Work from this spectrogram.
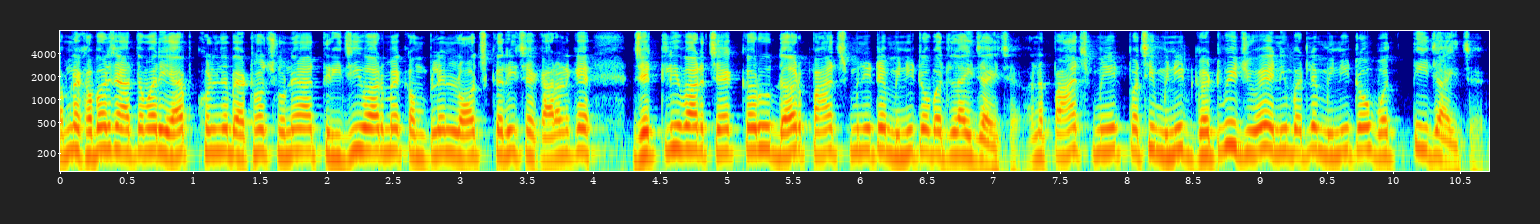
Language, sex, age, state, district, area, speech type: Gujarati, male, 30-45, Gujarat, Surat, urban, spontaneous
